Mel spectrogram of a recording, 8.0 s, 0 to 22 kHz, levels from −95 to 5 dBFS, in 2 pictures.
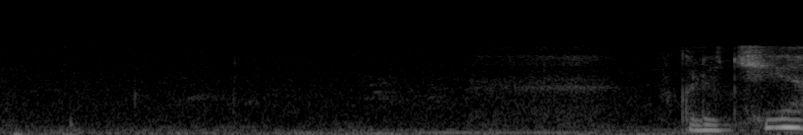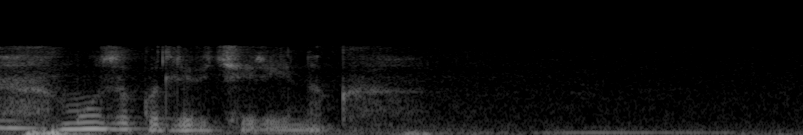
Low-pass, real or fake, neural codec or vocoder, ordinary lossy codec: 5.4 kHz; real; none; none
